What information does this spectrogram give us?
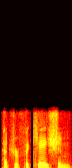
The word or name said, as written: petrification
